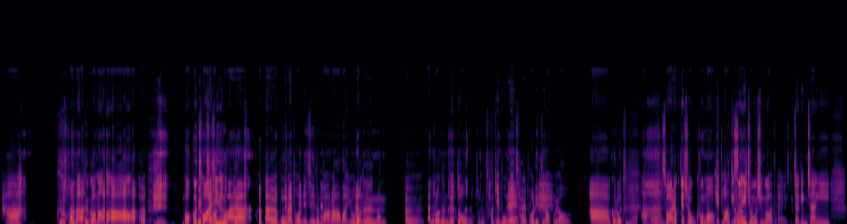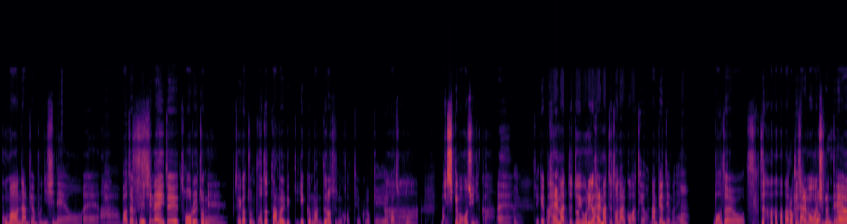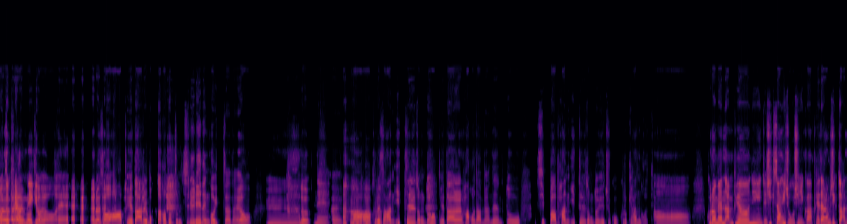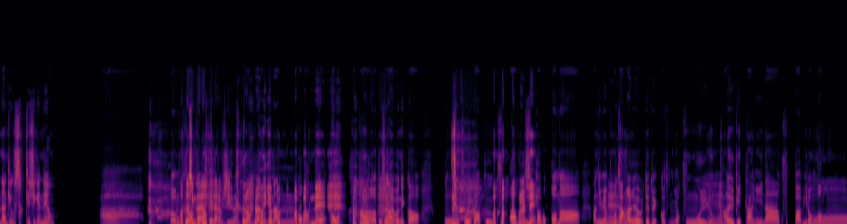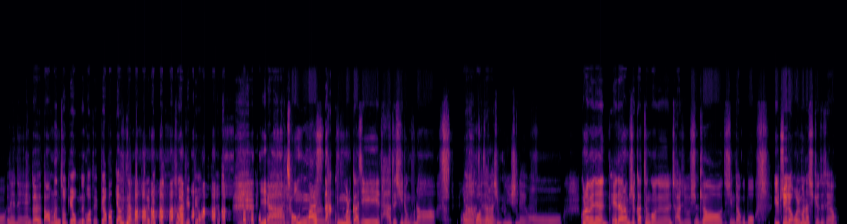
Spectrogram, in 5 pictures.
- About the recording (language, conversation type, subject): Korean, podcast, 음식물 쓰레기를 줄이려면 무엇이 필요할까요?
- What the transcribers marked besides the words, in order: laugh; laughing while speaking: "그거나 그거나다"; laugh; laugh; tapping; inhale; laughing while speaking: "진짜"; other background noise; laugh; laughing while speaking: "어"; laugh; laughing while speaking: "그런 편이 그런 편이긴"; laugh; laugh; laughing while speaking: "아"; laugh; laugh; laughing while speaking: "갈비탕 갈비뼈"; laugh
